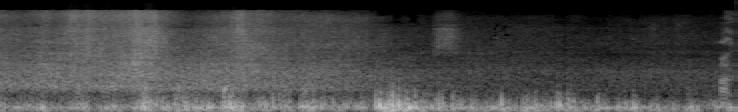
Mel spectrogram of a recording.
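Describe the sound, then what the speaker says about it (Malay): Wind buffeting a microphone outdoors near an airport runway, gusty low rumbling that swells and falls, loudest around the middle, steady and close. "Stop angin ni."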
